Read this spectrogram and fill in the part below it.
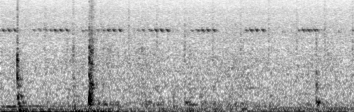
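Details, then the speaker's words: Honda Ruckus after a new fuel pump install, key on with the engine off: faint, quiet ticking as the pump primes and pushes fuel through the line normally. "I hear it ticking. There we go. Now I got fuel running through."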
